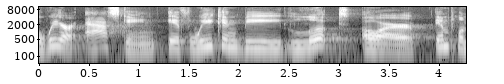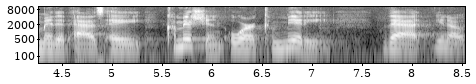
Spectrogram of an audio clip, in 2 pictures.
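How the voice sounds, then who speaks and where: A woman with a loud, carrying voice making a request at a community meeting. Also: mid-range voice. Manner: loud voice that carries. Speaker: community participant. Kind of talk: unscripted meeting remarks. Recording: reverberant hall.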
